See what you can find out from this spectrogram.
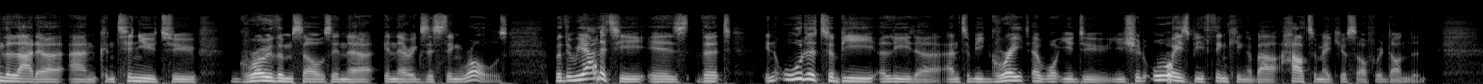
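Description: A speech recording with a breathy, grainy edge from start to finish. This is likely Bluetooth LC3 compression at a modest bitrate, which fits about 48 kbps with 7.5 ms frames. There are lost LE Audio frames at 5.93 to 6.01 s, just before "is that in order". About 52.5 ms of sound is missing, in short gaps of roughly 20 ms at most. The decoder patches each gap with a noisy smear of the previous spectrum. The same fault returns at 11.67 to 11.73 s, between "you do you should" and "be thinking about how". There it fills about 45 ms with the same smeared texture.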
